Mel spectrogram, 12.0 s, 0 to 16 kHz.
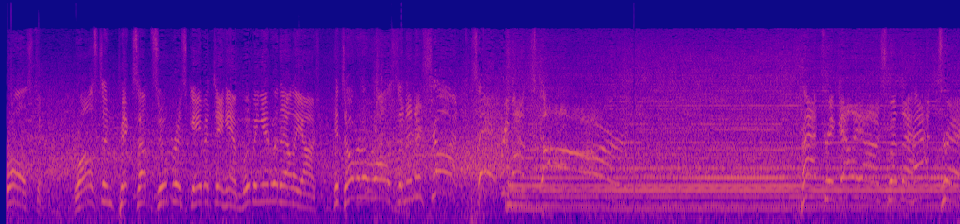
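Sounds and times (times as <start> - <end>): commentator talking: 0.1 - 7.7, 10.0 - 12.0
crowd noise: 0.1 - 12.0
goal horn chord: 6.2 - 12.0.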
